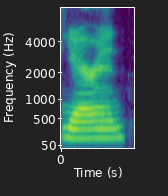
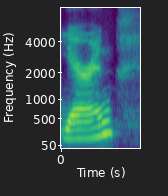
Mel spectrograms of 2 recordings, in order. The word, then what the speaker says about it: Yerin: them um you know it's easy to pronounce my name if you think of it as Aaron with the Y in front and then that makes it yarn and then people be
